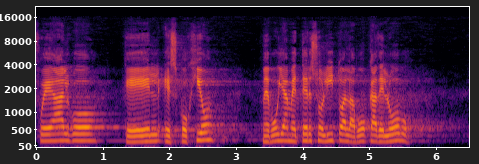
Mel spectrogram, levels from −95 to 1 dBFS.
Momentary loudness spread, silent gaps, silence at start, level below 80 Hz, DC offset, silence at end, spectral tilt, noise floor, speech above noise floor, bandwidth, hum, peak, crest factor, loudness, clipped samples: 10 LU; none; 0 s; -74 dBFS; under 0.1%; 0.55 s; -3.5 dB/octave; -57 dBFS; 31 dB; 16.5 kHz; none; -8 dBFS; 20 dB; -26 LUFS; under 0.1%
